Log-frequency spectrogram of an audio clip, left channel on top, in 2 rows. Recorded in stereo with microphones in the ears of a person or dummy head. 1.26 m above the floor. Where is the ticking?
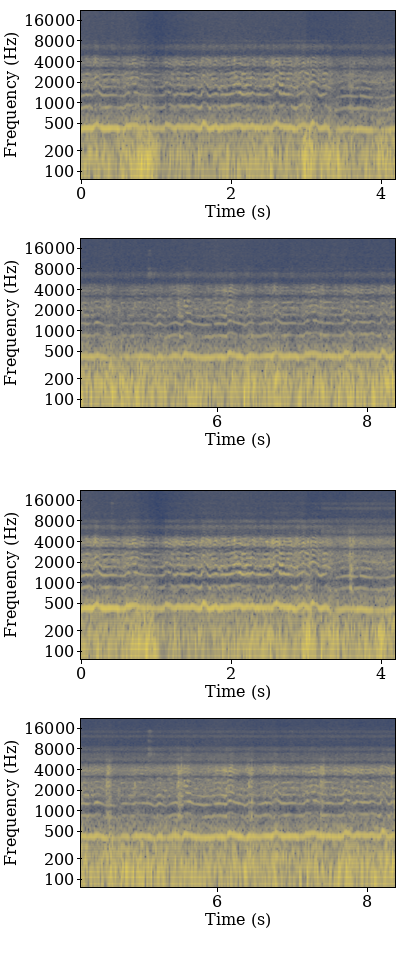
50° right (ahead or behind).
